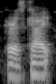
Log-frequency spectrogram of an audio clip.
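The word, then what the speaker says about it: Kareckaitė: Diana Barbosa and Ernesta, how you pronounce the name? Kareckaite.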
